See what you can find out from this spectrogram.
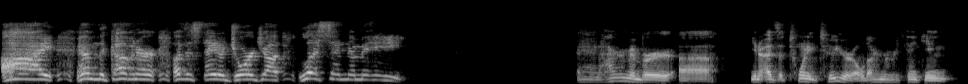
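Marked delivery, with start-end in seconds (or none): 0.0-4.1 play-acted shrill, very high yell. Retelling a tense meeting where a voice yelled over everyone: imitating the governor yelling. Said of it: "this voice that was yelling above everyone".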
